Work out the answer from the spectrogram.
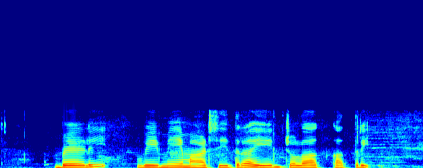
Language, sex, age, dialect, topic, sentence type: Kannada, female, 18-24, Dharwad Kannada, agriculture, question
